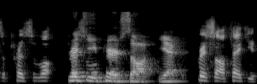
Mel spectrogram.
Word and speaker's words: Pearsall: And though how much I love Ricky, how do you pronounce it? Ricky Pearsall. Yeah. Pearsall, thank you. Pearsall.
